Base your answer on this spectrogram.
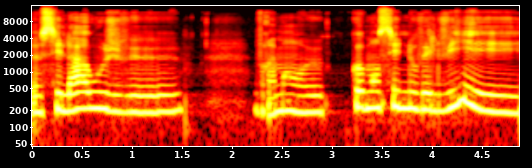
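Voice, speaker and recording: This woman's pitch is medium and her tone dark and mellow. She speaks with monotone, flat intonation. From Normandy, France. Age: 60s. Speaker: retired lighthouse keeper, amateur actress. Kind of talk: interview. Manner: hesitant, many fillers.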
